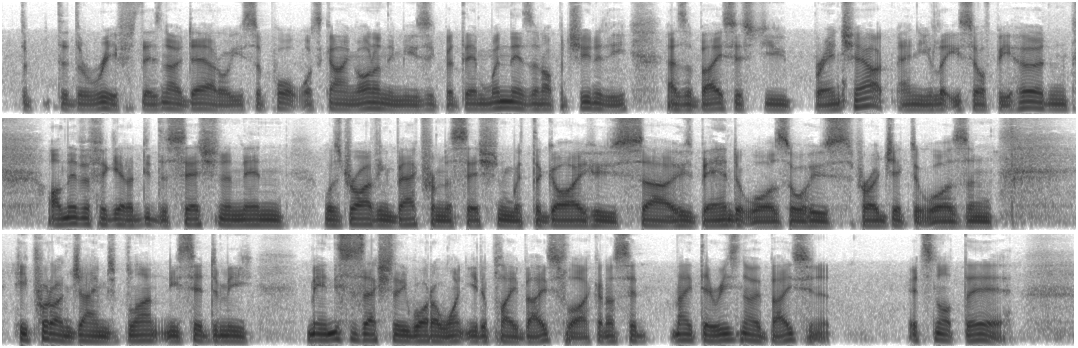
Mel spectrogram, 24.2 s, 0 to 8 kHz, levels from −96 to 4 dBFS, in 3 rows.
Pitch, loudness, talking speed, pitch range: 95 Hz, -20 LUFS, 250 wpm, 90-100 Hz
